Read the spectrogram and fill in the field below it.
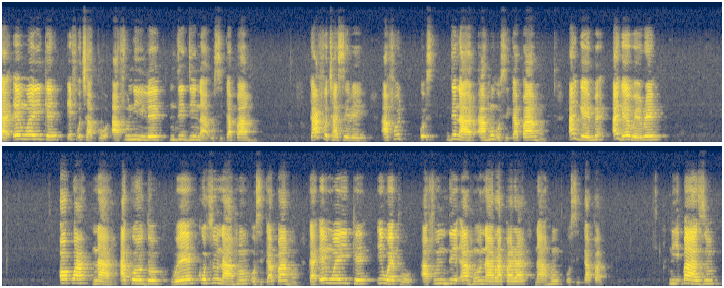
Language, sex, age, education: Igbo, female, 30-45, tertiary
